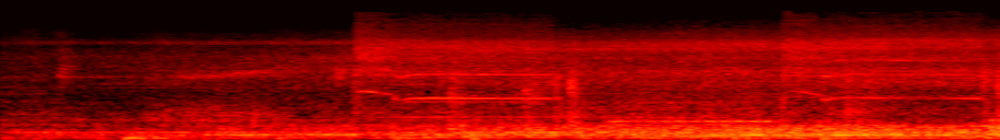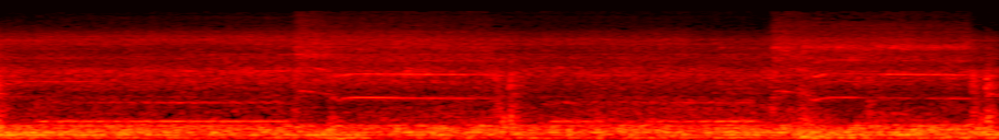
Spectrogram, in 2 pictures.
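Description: Richpeace automatic fabric cutting machine running: a steady low mechanical rumble with hiss that builds up over the first two seconds. A stepped motor whine comes and goes about every three to four seconds as the machine moves.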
